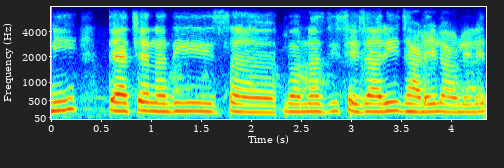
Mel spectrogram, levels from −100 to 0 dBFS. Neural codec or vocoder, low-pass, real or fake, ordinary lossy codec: none; 7.2 kHz; real; Opus, 16 kbps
